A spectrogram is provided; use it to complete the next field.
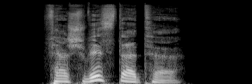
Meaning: inflection of verschwistert: 1. strong/mixed nominative/accusative feminine singular 2. strong nominative/accusative plural 3. weak nominative all-gender singular
- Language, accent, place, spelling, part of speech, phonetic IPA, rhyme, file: German, Germany, Berlin, verschwisterte, adjective / verb, [fɛɐ̯ˈʃvɪstɐtə], -ɪstɐtə, De-verschwisterte.ogg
